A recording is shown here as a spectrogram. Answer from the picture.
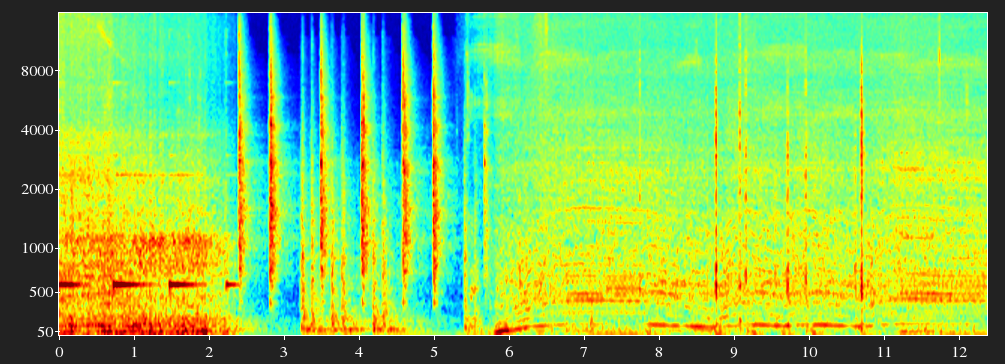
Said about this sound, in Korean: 이 상태에서 가속 페달만 밟아 보겠습니다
